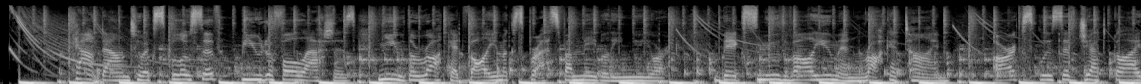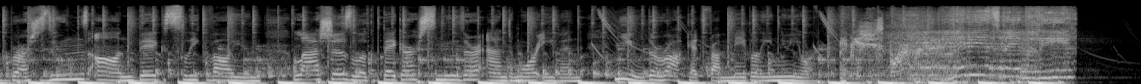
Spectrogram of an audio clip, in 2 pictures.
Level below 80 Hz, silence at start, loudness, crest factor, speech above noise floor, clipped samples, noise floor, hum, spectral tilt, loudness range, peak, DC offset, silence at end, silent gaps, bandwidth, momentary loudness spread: -14 dBFS; 0.1 s; -14 LUFS; 12 dB; 42 dB; under 0.1%; -54 dBFS; none; -4.5 dB/octave; 1 LU; 0 dBFS; under 0.1%; 0.65 s; none; 17 kHz; 4 LU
